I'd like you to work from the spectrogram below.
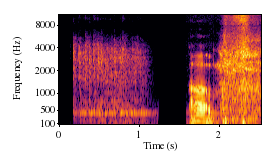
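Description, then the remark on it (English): Two dice rolled on a table for an attack clatter and rattle across the hard surface in a steady burst lasting about a second, then after a brief pause a second, busier clattering tumble follows, fairly loud; the dice show 14 and 20. “She crits. There's a 14 and a 20 on the dice.”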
